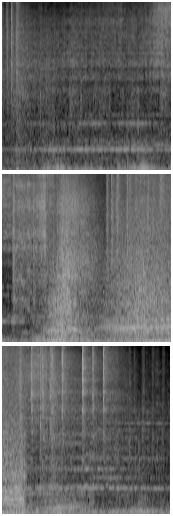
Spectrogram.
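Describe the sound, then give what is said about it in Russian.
A car engine revs, its steady running hum swelling into a louder, rougher rev through the middle before easing back to a steady drone. “услышал звук мотора.”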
